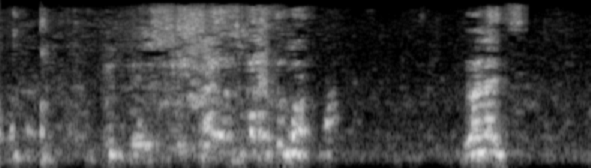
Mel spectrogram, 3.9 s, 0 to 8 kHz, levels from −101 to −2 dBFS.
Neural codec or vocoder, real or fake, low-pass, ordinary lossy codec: none; real; 7.2 kHz; AAC, 32 kbps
